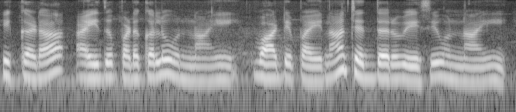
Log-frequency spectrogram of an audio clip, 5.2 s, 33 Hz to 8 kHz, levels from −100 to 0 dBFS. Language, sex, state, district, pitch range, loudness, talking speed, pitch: Telugu, female, Telangana, Hyderabad, 160-185 Hz, -16 LUFS, 105 wpm, 175 Hz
